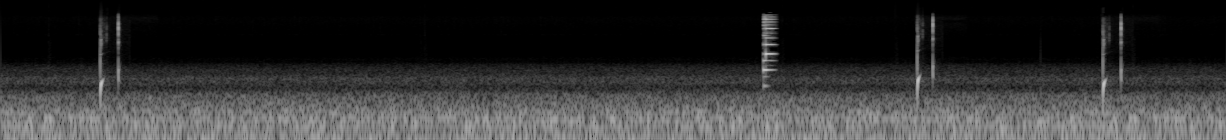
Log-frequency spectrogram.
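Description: Short electronic game pops sound a few times.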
